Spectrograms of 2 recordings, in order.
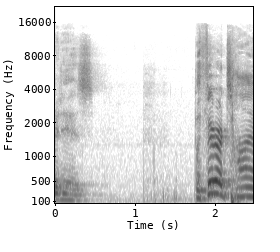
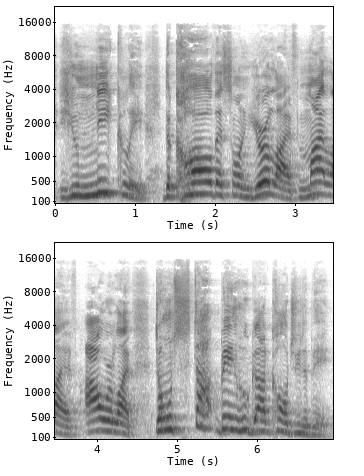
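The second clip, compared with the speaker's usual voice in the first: raised, emphatic preaching; impassioned exhortation; 5 semitones higher, 3 dB louder than usual. Retold or imitated. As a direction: urge the crowd on with rising fervour. Preaches the woman's charge at full force.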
